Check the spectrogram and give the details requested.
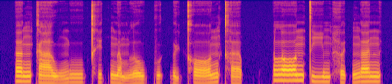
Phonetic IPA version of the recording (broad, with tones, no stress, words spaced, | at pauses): ɐ˥ŋkaː˨wmuː˧ kʰɪ˧k̚n̪ɐ˨˩mlo˨w kʷɐ˨k̚ɵ˨˩ɥkʰɔː˨˥nkʰɐ˨p̚ | lɔː˥nt̪iː˧m hɵ˧t̚ŋɐ˥n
